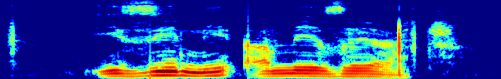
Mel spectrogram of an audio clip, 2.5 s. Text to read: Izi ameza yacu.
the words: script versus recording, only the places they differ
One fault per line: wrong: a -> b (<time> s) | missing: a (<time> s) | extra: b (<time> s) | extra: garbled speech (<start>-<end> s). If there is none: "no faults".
extra: ni (1.0 s)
